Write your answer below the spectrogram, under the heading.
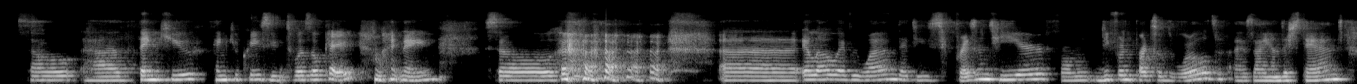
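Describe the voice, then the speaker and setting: A woman with a Portuguese accent at a medium pitch, very slow pace and fairly even intonation, amid audible room echo and noticeable background noise. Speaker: psychologist and sex therapist. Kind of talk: academic presentation. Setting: online webinar. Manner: halting, searching for words.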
